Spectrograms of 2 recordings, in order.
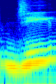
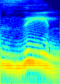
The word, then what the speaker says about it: zeal: is Zone it's not Jill it is Zeal it's a z sound another mistake that people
